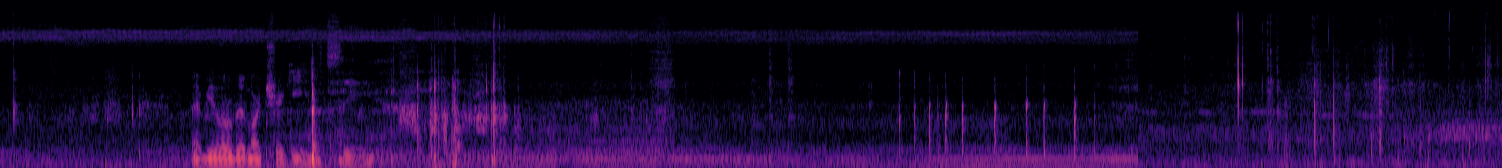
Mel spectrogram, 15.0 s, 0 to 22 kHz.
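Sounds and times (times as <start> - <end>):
steady hum: 0.0 - 11.4.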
